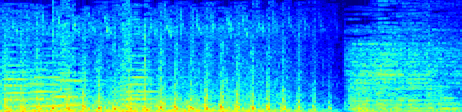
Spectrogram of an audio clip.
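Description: Helicopter flying overhead, its rotor beating in a fast, even pulse, with music underneath. It cuts off abruptly near the end as brass band music takes over.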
